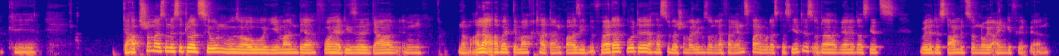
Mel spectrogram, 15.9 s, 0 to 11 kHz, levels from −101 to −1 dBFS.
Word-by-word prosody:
Okay. 75 -1 -5 1.3
Gab's 155 +2 +3
schon 215 0 -3
mal 205 -2 +5
so 195 -1 0
'ne 190 - +5
Situation, 180 -3 +5
wo 145 +1 +1
so 140 -1 +3
wo 140 0 +2
jemand, 140 +1 0
der 135 +1 +1
vorher 140 0 +1
diese, 135 0 0
ja, 130 +2 +1
ähm, 135 -6 -7 0.5
normale 140 - +4
Arbeit 150 -1 +2
gemacht 145 +2 -3
hat, 135 -1 -1
dann 130 +1 -5
quasi 135 0 0
befördert 175 +3 +2
wurde. 175 -5 +3
Hast 140 0 -3
du 160 - -3
da 135 -2 -1
schon 140 +2 -10
mal 130 - -4
irgend 140 0 -5
so 135 - -6
'nen 135 +1 -8
Referenzfall, 140 +2 -4
wo 135 - -5
das 135 0 -6
passiert 145 +6 -5
ist, 195 -2 -5
oder 140 -3 0
wäre 140 0 -2
das 135 -1 -5
jetzt 135 -1 -8 0.3
würde 140 +1 +1
das 135 0 -2
damit 135 +1 -2
so 130 -1 -7
neu 130 0 -2
eingeführt 130 +1 -7
werden? - - -11
140 Hz, 180 wpm, -22 LUFS, 135-150 Hz, 1.3 s, mal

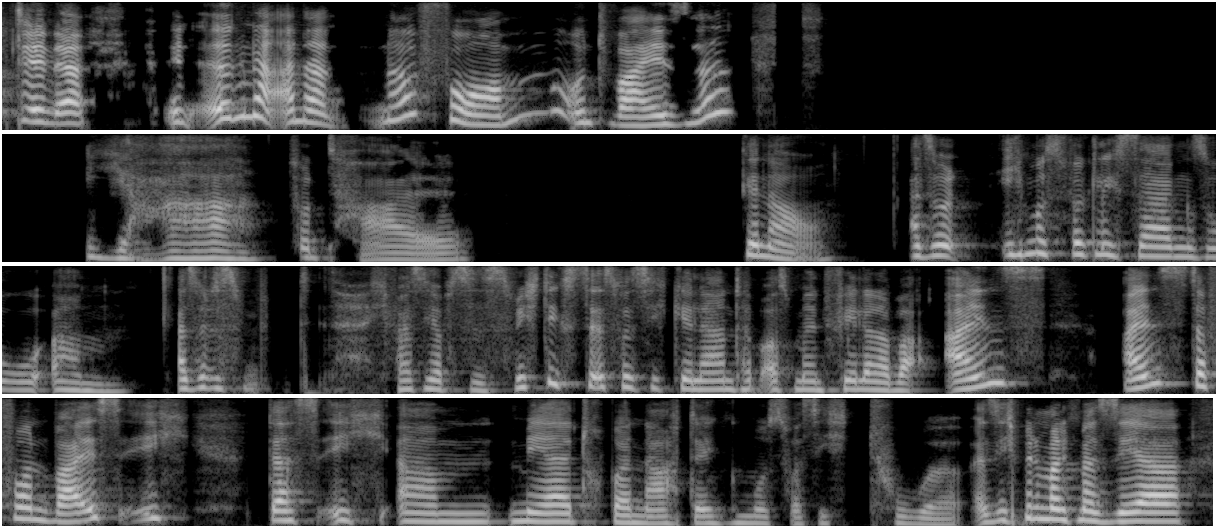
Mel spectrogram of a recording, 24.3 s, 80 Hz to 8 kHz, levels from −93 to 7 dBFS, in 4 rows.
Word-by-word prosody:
und - - -7
in 275 -3 +7
'ner 245 0 +9 0.4
in - - -3
irgend 390 -6 +4
'ner 390 - +6
anderen, 260 -3 +3 0.2
ne, 300 +6 -1
Form 285 - +3 0.3
und 255 -1 -4
Weise. 210 - +4 3.0
Ja, 170 -3 -6
total. 150 -6 -9 1.4
Genau. 185 - -1 0.4
Also, 230 +1 +1 0.2
ich 255 +1 -3
muss 280 0 -2
wirklich 255 -2 -1
sagen, 215 -3 0
so, 190 -3 -8
ähm 165 -5 -7 0.2
also, 210 +2 0
das 220 0 -1
w - - -17
t - - -21 0.5
ich - - -17
weiß 200 +2 -4
nicht, 205 - -1
ob's 190 -1 -3
das 175 +1 -4
Wichtigste 300 +5 -2
ist, 240 +1 -1
was 235 -1 -1
ich 215 -2 -11
gelernt 195 -2 -2
habe - - -9
aus 190 - -5
meinen 190 -2 -5
Fehlern, 195 +1 -2
aber 175 -1 -1
1, 320 - +3 0.3
1 325 0 +3
davon 260 -4 +2
weiß 195 +9 +5
ich, 275 +1 -7 0.4
dass 220 0 +3
ich, 215 0 -7
ähm, 190 -1 -3
mehr 195 -1 +3
drüber 180 -2 -3
nachdenken 155 0 -5
muss, 155 -1 -6
was 145 0 -7
ich 155 - -14
tue. 135 -5 -10
Also, 175 +7 -3
ich - - -4
bin 270 -2 +2
manchmal 230 -3 +5
sehr 195 +1 +7
200 Hz, 150 wpm, -24 LUFS, 180-245 Hz, 3.0 s, ner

